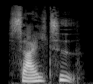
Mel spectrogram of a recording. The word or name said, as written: sejltid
